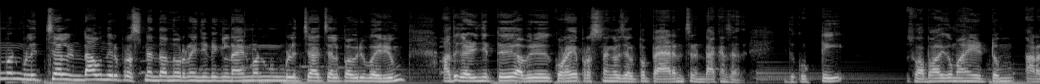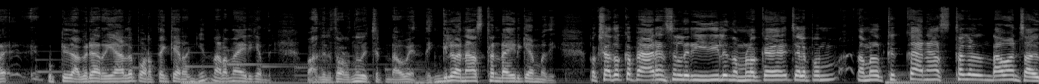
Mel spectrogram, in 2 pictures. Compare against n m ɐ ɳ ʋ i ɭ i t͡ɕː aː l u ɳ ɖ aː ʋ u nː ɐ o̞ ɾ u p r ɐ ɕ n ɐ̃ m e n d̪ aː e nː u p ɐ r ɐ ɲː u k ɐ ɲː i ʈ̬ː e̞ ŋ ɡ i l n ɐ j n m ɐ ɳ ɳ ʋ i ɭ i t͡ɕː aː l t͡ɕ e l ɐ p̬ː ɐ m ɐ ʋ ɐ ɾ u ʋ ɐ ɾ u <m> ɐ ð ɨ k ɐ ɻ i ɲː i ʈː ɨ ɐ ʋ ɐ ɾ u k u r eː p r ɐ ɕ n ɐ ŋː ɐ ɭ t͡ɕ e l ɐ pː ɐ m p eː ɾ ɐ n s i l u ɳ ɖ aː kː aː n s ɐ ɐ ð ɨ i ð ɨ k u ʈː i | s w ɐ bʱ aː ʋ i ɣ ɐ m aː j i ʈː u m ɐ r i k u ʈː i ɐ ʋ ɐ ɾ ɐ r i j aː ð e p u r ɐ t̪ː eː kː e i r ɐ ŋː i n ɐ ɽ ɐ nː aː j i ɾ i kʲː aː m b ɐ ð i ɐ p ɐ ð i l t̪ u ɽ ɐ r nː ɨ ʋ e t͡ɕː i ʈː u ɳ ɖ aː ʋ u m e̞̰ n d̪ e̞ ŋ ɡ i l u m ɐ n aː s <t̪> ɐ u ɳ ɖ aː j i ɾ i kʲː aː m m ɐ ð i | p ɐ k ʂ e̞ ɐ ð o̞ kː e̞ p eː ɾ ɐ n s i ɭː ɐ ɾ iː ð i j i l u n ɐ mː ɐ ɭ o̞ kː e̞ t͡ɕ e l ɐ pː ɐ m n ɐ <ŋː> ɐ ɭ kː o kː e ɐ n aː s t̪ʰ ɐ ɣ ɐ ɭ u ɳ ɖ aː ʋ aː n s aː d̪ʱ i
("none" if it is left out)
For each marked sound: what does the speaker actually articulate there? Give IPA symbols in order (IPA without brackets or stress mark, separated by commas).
m, t̪ʰ, mː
